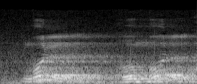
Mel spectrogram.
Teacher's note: alif lam qamariyah, karena dibaca jelas alif lamnya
